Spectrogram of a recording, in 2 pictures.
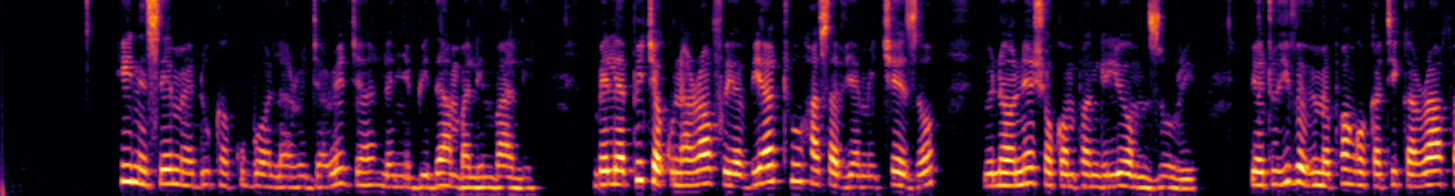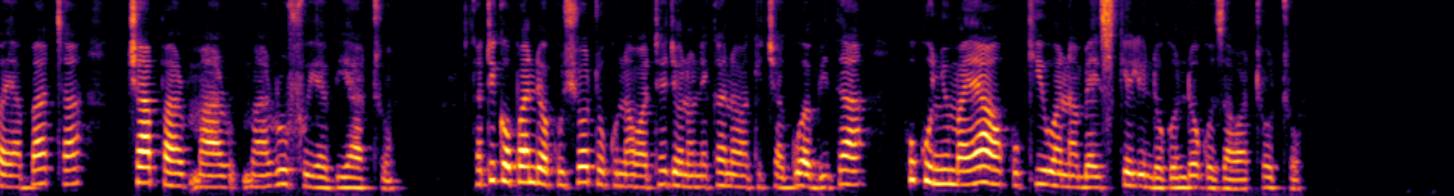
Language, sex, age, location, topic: Swahili, female, 36-49, Nairobi, finance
